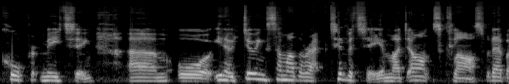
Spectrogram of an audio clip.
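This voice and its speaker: In a Cockney accent, a woman talks at a fairly quick pace and medium pitch, with a dry, close sound with no echo. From East End of London, England. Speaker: vegan entrepreneur and storytelling consultant. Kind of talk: podcast interview. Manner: conversational with frequent fillers.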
